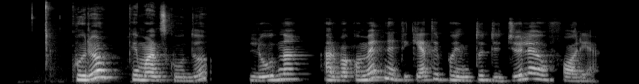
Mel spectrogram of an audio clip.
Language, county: Lithuanian, Vilnius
